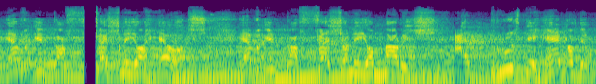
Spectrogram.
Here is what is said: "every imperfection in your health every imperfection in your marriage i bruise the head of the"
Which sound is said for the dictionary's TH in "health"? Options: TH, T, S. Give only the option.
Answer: S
